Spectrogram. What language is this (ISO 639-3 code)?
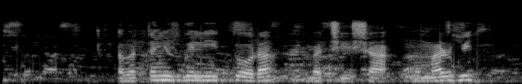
kin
